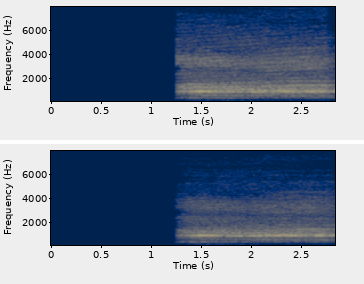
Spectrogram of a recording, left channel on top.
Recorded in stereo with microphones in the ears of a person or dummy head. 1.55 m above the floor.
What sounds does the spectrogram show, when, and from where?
1.2 s a scream: 60° left (ahead or behind), 2.5 m; by 2.8 s 75° left (ahead or behind), 3 m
